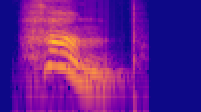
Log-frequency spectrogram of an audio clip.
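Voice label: "hump", English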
